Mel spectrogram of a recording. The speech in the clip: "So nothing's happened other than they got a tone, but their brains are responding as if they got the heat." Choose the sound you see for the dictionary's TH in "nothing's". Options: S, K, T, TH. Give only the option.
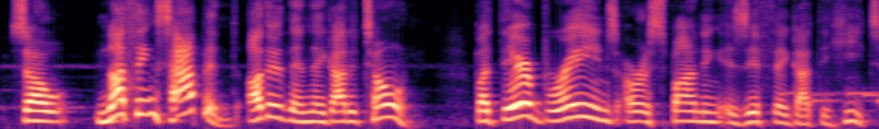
TH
